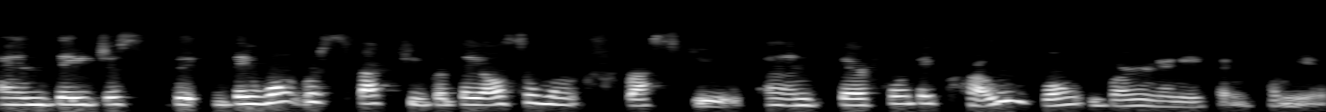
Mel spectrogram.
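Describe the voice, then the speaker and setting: A somewhat breathy voice with a Western Canadian accent, lively intonation and hardly any pauses. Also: woman, fairly high pitch for a woman, moderate pace. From Lower Mainland, British Columbia, Canada. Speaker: teacher. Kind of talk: Q&A advice talk.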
